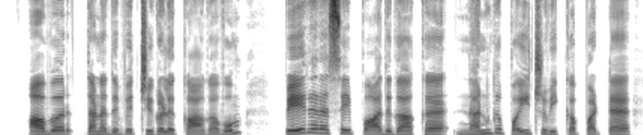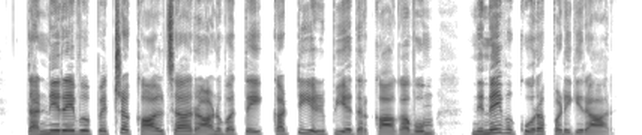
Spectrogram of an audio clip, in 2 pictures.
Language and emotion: Tamil, neutral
